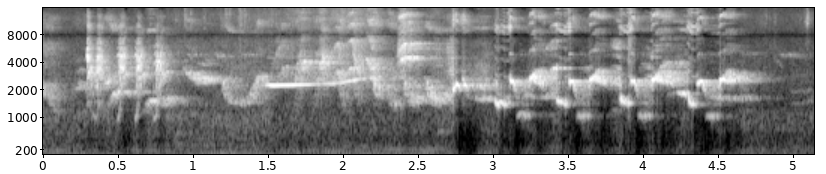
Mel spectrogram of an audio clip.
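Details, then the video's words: Rare black magpie robin singing a continuous rich warble: scratchy chatter, a long thin whistle, then a string of varied whistled notes rising and falling. "The rare black Magpie Robin"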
